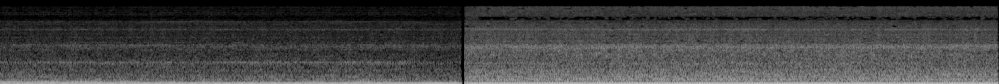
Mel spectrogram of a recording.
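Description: Steady hum and whir of a stationary FEVE narrow-gauge train standing at the platform, its engine or on-board equipment running. An abrupt cut about halfway through brings a louder, hissier stretch of the same kind of running noise.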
